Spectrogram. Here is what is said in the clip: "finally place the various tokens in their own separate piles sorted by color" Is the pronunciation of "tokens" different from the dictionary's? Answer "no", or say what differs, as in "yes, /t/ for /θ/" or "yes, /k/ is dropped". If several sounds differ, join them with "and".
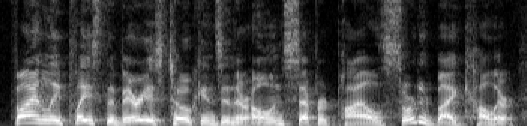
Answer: no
